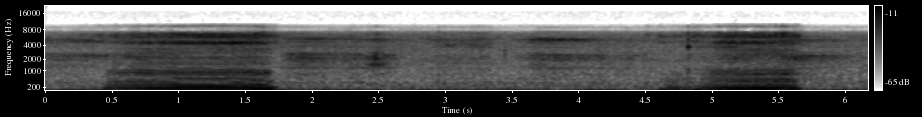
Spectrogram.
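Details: Two long, low, rumbling snores, each about a second long, separated by quiet breathing: snoring.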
